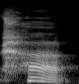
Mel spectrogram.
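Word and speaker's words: ح: Tha, Jim, Jim, ha, Ha, ha. Ha. You can see that the pronunciation of ha is somehow stronger than we have it in English language, that is H.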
